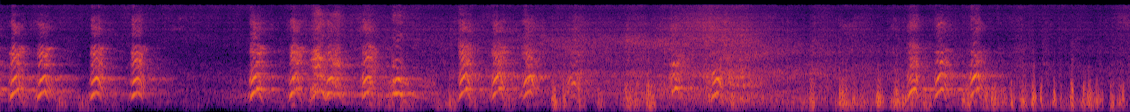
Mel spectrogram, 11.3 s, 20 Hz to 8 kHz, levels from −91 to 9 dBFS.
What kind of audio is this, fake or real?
fake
